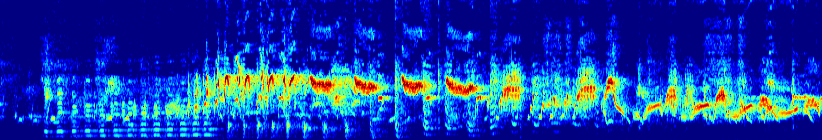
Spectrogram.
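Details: Chinese hwamei song beginning with a quiet steady tonal hum, then a series of sharp clicks leading into loud, clear whistled notes and rapid warbled phrases that carry to the end.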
